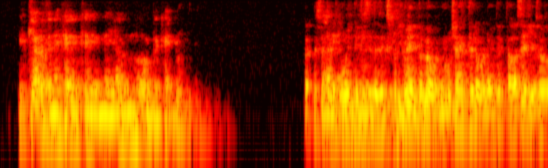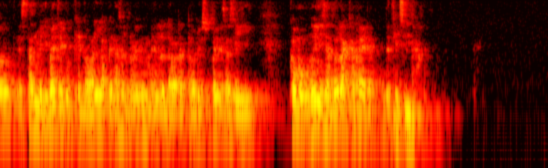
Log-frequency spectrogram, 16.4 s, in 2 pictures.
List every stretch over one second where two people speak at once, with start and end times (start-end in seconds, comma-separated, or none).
4.8-6.3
